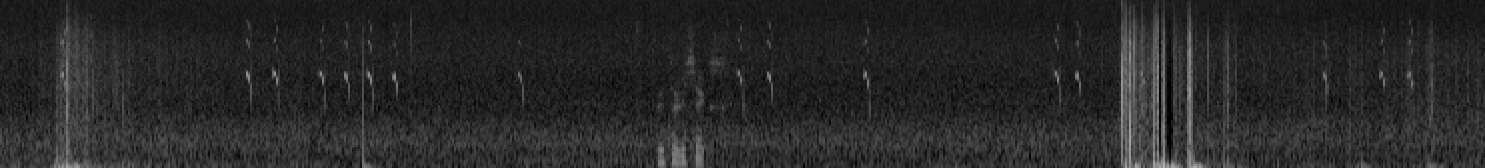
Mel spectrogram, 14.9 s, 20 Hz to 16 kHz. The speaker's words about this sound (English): This is bird 336.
